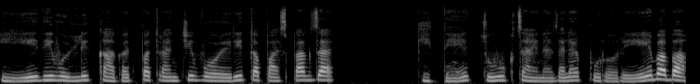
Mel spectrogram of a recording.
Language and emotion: Goan Konkani, fearful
